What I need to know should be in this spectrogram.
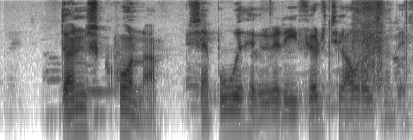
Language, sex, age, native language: Icelandic, male, 15, Icelandic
